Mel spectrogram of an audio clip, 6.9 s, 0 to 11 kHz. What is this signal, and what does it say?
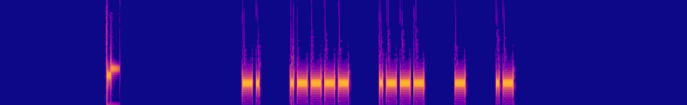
Morse code, heard as a keyed tone, about 34 wpm, spaced as for 20 wpm, 700 Hz. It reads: N1JTA
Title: USA Call Signs - 5 Characters - 3x Character Spacing - 35wpm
